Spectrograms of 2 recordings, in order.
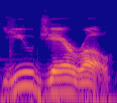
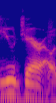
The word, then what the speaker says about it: Ujero: It's Ujero. So you've been really close with it because you've been making the G a J, but it's Ujero. The R is silent, but for people that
